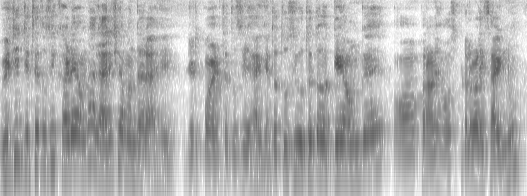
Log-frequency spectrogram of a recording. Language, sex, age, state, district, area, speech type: Punjabi, male, 30-45, Punjab, Rupnagar, urban, spontaneous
